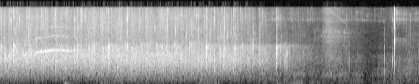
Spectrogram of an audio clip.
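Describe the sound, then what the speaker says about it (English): Conference audience applauding, a dense, steady wash of many hands clapping for several seconds before fading out into quiet room tone with a few scattered claps. "Big round of applause for all of you."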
